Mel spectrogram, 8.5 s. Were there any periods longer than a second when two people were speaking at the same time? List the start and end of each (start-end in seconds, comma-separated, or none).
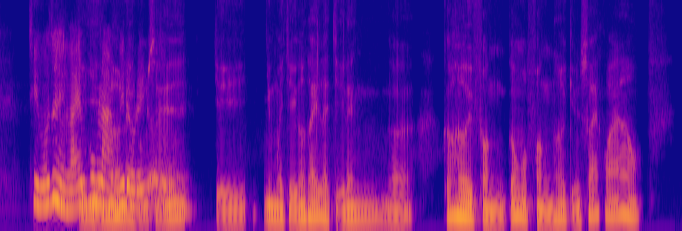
1.0-2.4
